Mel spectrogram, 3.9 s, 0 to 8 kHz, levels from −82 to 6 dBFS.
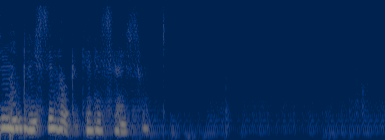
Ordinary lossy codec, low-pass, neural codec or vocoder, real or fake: none; 7.2 kHz; codec, 16 kHz, 0.5 kbps, FreqCodec, smaller model; fake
